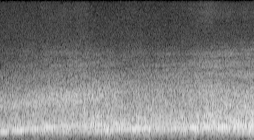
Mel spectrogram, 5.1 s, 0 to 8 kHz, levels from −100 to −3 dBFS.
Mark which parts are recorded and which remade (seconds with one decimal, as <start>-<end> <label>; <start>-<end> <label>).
0.0-1.2 recorded; 1.2-3.6 remade; 3.6-5.1 recorded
